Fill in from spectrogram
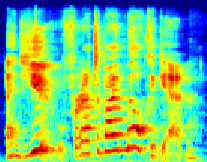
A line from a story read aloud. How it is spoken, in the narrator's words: Annie said haughtily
